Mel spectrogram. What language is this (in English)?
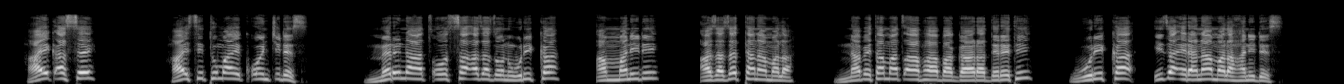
Gamo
